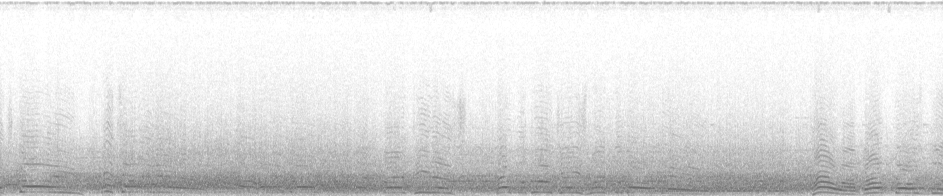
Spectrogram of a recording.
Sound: cheers and Applause

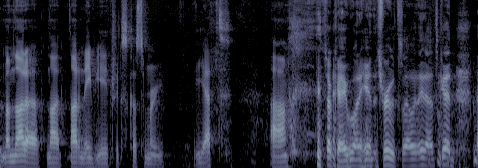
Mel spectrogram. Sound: laughs

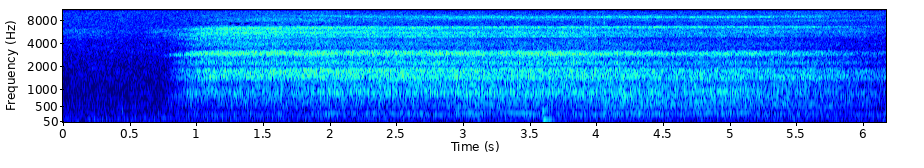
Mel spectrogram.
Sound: exhales, inhales, exhales

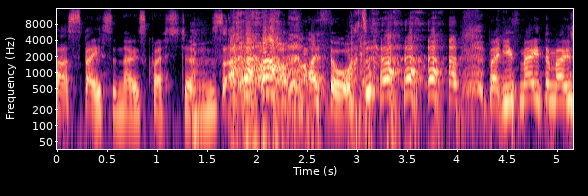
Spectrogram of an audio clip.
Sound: laughs

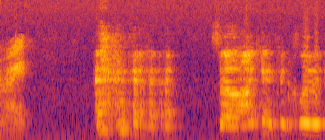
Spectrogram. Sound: laughs

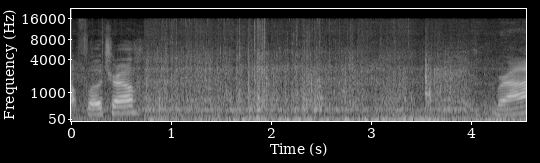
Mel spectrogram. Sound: bike rattles

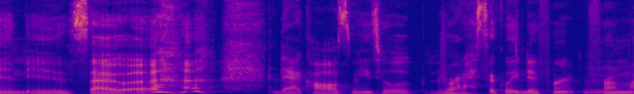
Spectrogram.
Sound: laughs

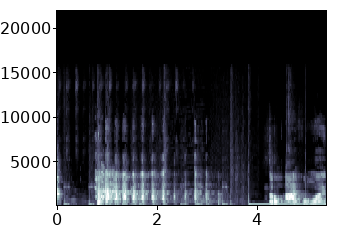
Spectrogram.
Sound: laughs

